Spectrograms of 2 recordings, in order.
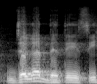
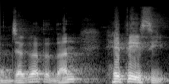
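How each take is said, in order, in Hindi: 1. दोनों भाग जुड़कर एक हो जाते हैं। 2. दोनों भाग अलग-अलग बोले जाते हैं। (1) "पर एक साथ बोलेंगे तो" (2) "अगर स्पष्ट करेंगे तो"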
